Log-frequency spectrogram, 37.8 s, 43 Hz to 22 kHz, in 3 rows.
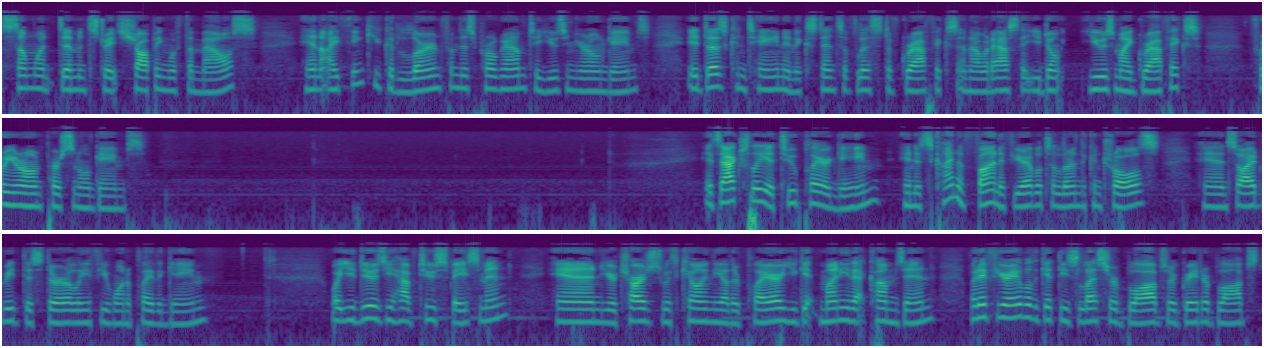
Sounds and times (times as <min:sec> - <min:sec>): Speech: 0:00.0 - 0:14.1, 0:19.7 - 0:27.4, 0:28.5 - 0:37.8.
